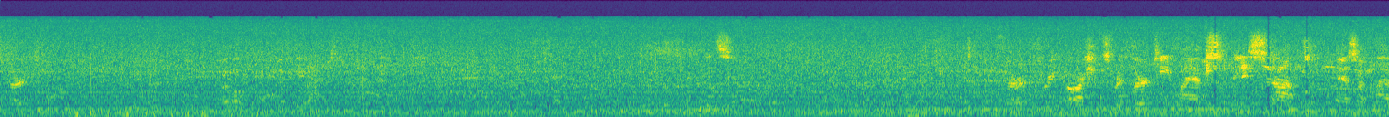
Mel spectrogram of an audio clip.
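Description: A large crowd murmurs and calls out in the distance, outdoors.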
